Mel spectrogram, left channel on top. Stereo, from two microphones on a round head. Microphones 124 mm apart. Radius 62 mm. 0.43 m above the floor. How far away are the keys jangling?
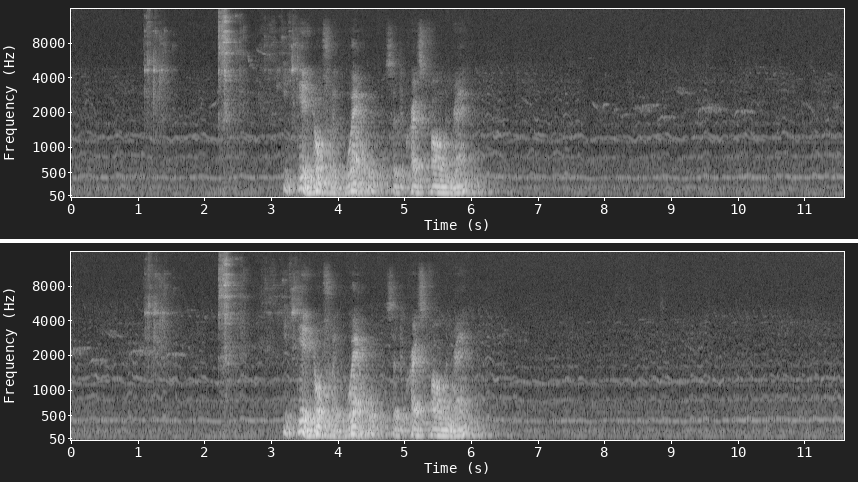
About 3 m.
